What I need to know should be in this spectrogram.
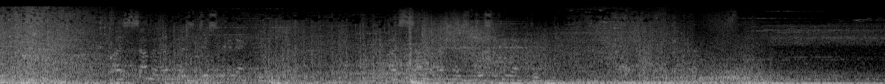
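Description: A building explodes and crumbles with a loud rumbling blast.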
